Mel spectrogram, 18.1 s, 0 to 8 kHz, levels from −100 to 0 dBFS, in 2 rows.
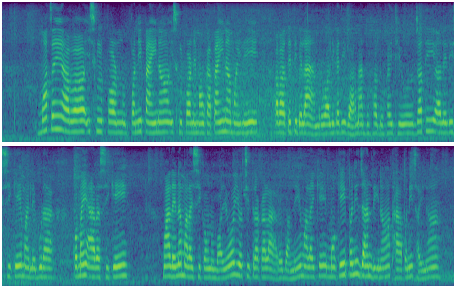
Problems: constant background noise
